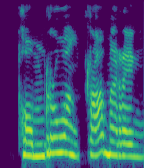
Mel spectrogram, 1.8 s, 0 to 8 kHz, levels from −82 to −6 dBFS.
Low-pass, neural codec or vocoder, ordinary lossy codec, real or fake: 7.2 kHz; none; none; real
